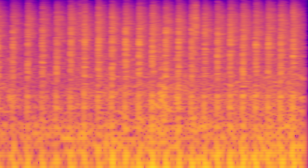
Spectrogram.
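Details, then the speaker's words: Hit-or-miss engine powering a sawmill, currently missing (exhaust valve held open, coasting on momentum) with governor control: rapid, even, sharp exhaust beats with no stumbles; normal smooth hit-or-miss running. "It's called a hit or miss motor if you don't know. Right now it's missing. It opens up the exhaust valve and it just runs on, I guess, momentum."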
